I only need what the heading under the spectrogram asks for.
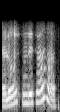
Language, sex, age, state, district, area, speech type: Nepali, female, 45-60, West Bengal, Jalpaiguri, rural, conversation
